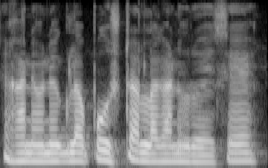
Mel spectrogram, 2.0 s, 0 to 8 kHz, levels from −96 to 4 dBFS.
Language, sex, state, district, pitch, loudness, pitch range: Bengali, male, Assam, Hailakandi, 145 Hz, -16 LUFS, 135-145 Hz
